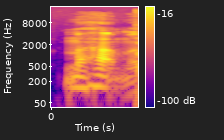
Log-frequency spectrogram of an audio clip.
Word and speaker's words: Mahatma: I would normally, like, when I say Mahatma Gandhi, and I think this is a very South English thing. We really emphasise the A. – Mahatma.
